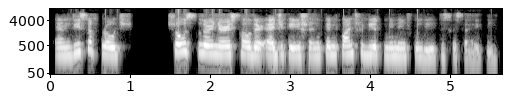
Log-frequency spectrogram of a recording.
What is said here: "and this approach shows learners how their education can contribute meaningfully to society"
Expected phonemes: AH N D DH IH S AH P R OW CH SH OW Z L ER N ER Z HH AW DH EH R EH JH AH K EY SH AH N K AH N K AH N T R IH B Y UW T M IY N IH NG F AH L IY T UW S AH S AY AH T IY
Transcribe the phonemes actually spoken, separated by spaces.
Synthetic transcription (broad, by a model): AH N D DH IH S AH P R OW CH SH OW S L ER N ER S HH AW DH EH R EH JH AH K EY SH AH N K AH N K AH N T R IH B Y UW T M IY N IH NG F AH L IY T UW S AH S AY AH T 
